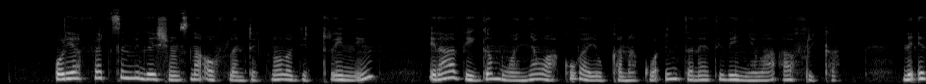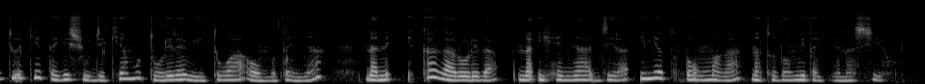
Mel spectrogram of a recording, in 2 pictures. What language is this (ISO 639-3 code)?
kik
